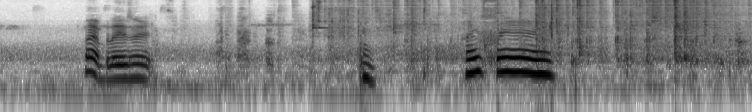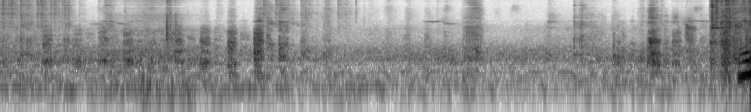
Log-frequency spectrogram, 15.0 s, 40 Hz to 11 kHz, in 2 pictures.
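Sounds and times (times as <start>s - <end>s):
dog panting: 2.2s - 3.0s, 8.3s - 12.4s.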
